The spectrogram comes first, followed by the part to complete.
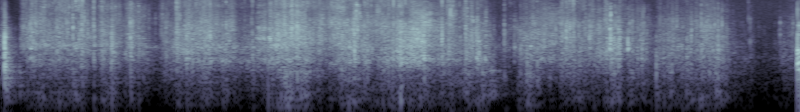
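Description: Plastic air-column bubble wrap crinkling and rustling as it is pulled up and off a glass vase, a continuous irregular rustle that stops just before the end.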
